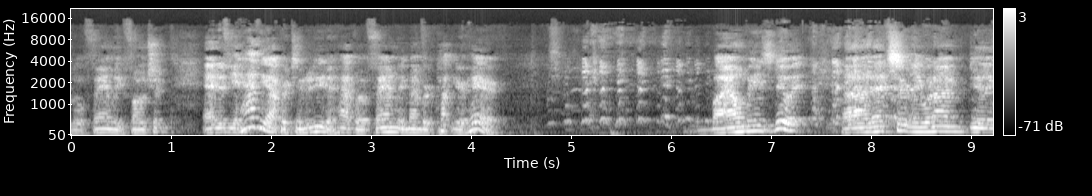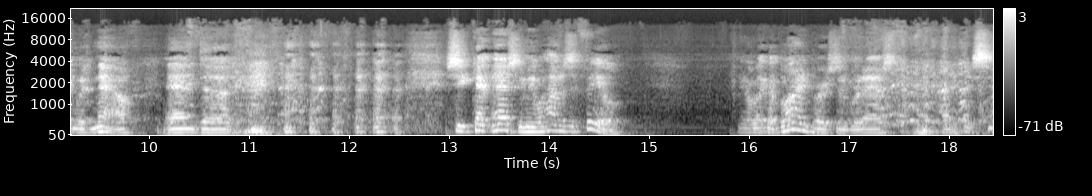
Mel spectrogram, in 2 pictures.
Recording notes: This live episode features a wide ranging discussion. The good looking audience.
